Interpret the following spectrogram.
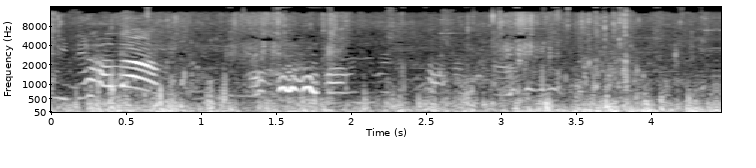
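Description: Wind buffeting the microphone in an open kayak on the water, a steady low rumble. High voices call out briefly near the start and again around the middle.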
